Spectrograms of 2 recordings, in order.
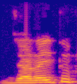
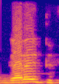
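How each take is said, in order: First: The word starts with a j sound. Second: The word starts with a hard g sound.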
